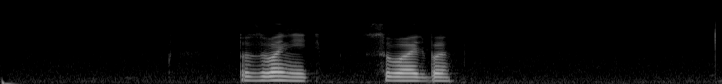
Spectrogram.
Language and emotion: Russian, neutral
